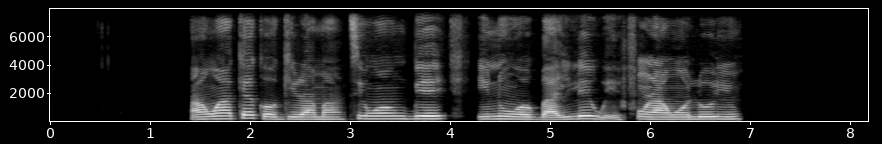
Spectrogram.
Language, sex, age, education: Yoruba, female, 30-45, tertiary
